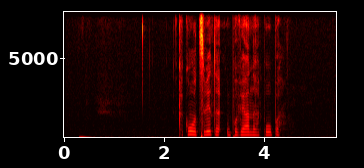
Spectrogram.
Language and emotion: Russian, neutral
